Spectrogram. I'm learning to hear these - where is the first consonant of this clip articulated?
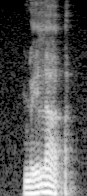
retroflex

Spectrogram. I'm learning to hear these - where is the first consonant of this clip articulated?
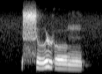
tongue tip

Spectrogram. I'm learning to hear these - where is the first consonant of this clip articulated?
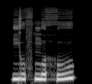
palate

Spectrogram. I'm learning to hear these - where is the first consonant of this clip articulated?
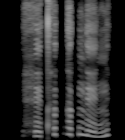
throat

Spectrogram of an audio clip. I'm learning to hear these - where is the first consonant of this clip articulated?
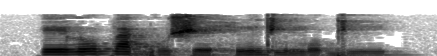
tongue tip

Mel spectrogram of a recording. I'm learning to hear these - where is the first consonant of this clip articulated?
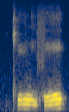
palate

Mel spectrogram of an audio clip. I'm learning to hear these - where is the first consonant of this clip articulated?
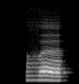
lips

